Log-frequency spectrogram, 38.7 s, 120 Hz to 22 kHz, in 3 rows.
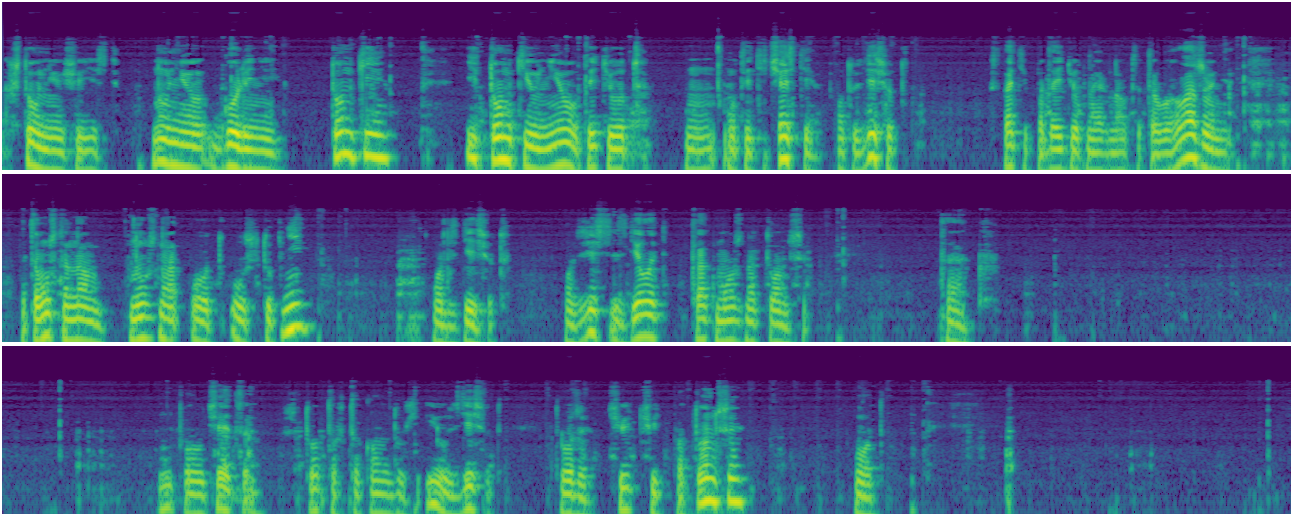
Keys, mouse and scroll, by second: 0.8-1.2 scroll down 2, 1.6 shift+click, 2.7 shift+click, 3.3 shift+click, 4.7 shift+middle click, 5.8-7.5 scroll up 4, 6.2 middle click, 8.6 shift+click, 9.1 shift+click, 13.4 middle click, 14.4 middle click, 14.4 shift+click, 16.2 middle click, 17.3 middle click, 17.8 middle click, 17.8 scroll down 2, 19.0 shift+click, 21.7 middle click, 22.4 middle click, 23.7 shift+click, 27.9 middle click, 29.1 middle click, 29.8 middle click, 30.5 shift+click, 31.1 shift+click, 31.6 shift+click, 32.9 shift+click, 33.4 shift+click, 33.8 shift+click, 34.3 shift+click, 35.0-35.7 scroll down 1, 35.7 middle click, 35.7-36.7 scroll down 1, 36.7 middle click, 37.0 shift+middle click, 38.1 middle click.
